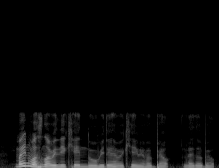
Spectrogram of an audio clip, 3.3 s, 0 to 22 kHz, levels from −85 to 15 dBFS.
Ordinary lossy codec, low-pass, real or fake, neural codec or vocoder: none; 7.2 kHz; real; none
